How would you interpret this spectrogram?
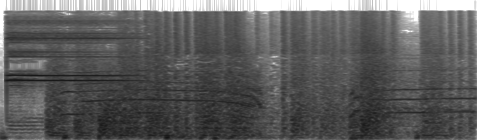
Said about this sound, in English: Gun upon gun spewed its guts out, and the ground physically shook underfoot.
